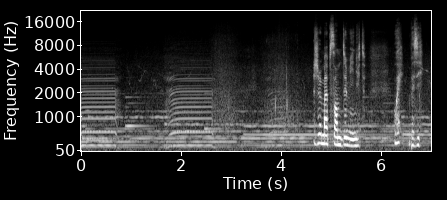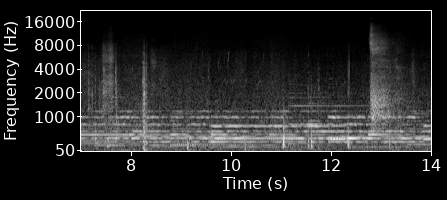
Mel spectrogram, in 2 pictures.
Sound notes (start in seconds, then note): 9.4 birds chirping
